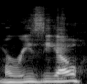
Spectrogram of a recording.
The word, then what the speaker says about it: Maurizio Iacono: Goliath and the singer Maurizio iacono well that's how you say it Maurizio Maurizio okay uh in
